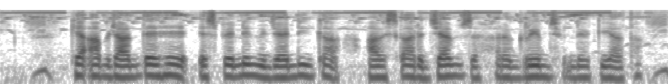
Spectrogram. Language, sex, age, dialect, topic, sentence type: Hindi, male, 18-24, Kanauji Braj Bhasha, agriculture, statement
